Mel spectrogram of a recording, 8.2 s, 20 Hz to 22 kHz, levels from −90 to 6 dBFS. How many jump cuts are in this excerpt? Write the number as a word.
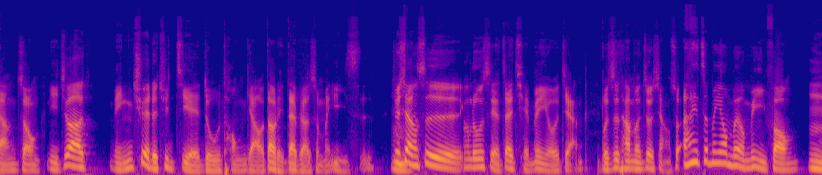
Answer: two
